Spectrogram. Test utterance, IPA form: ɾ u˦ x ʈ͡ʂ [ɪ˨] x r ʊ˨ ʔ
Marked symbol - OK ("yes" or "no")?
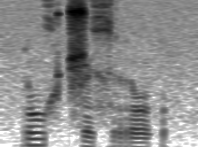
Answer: yes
